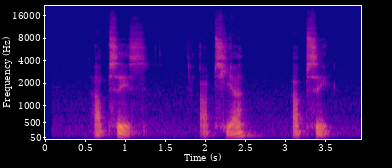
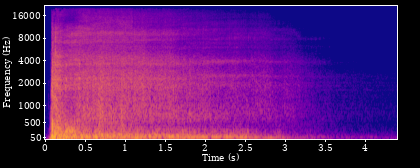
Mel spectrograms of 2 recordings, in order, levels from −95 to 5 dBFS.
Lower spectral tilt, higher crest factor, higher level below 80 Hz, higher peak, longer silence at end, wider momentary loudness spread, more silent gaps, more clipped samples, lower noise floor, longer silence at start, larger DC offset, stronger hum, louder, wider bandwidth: about the same, -4.5 dB/octave vs -5 dB/octave; about the same, 24 dB vs 26 dB; second, -74 dBFS vs -30 dBFS; second, -16 dBFS vs 0 dBFS; second, 0.4 s vs 1.4 s; second, 15 LU vs 20 LU; neither; neither; about the same, -69 dBFS vs -67 dBFS; first, 0.6 s vs 0.05 s; neither; neither; second, -38 LUFS vs -26 LUFS; about the same, 19 kHz vs over 20 kHz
